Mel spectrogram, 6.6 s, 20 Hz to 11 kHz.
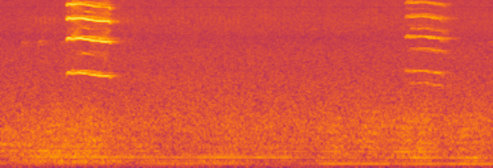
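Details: Young long-eared owls in Latvia on 6 July 2018 give two high, squeaky, slightly falling calls like a creaking gate, about four seconds apart, over a steady low hum.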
